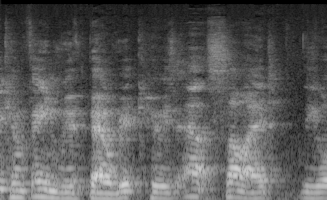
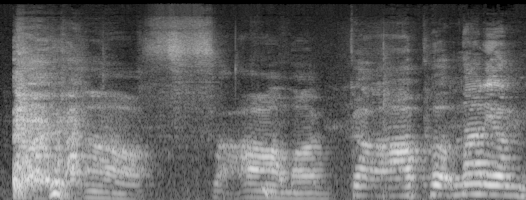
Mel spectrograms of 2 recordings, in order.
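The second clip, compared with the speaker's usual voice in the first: mock dismay, swelling louder; dismayed gamblers; 5 semitones higher, 6 dB louder, slower than usual. Game master voicing crowd who bet on Asmodeus, dismayed. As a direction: voice the groaning losing bettors. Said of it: "everyone that kind of betted on Asmodeus were like".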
